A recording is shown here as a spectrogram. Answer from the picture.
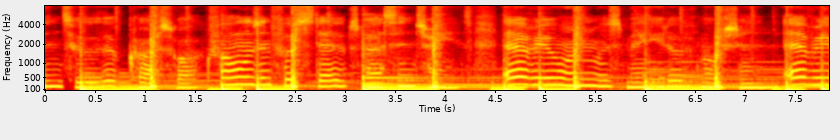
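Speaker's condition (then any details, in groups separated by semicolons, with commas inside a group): No condition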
